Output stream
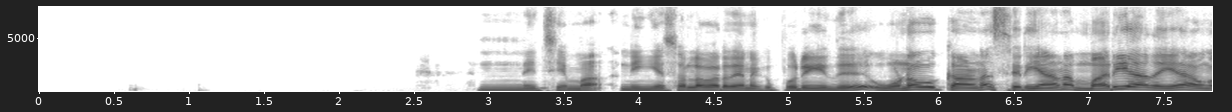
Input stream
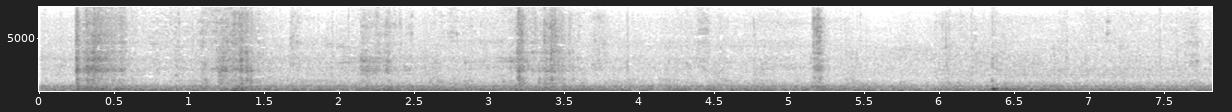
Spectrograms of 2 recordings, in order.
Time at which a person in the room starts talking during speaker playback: none

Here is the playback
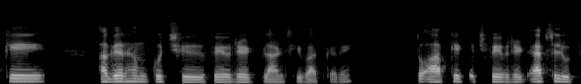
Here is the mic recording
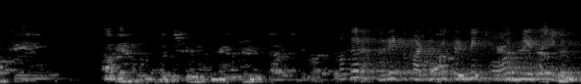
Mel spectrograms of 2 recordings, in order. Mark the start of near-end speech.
3 s

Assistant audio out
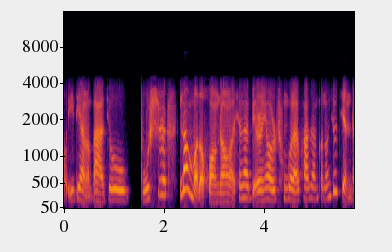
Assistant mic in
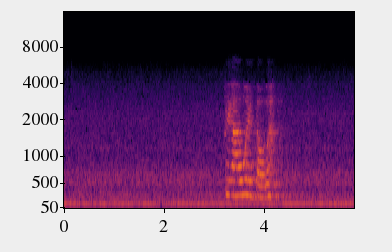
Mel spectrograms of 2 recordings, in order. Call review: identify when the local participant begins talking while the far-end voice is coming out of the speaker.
3 s

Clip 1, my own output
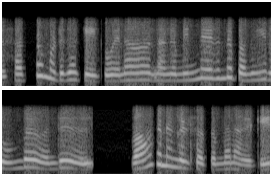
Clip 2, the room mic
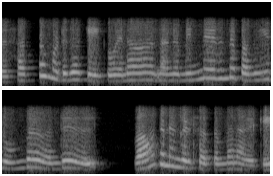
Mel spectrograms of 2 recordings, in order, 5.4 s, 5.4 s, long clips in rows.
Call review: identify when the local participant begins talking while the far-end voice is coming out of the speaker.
none

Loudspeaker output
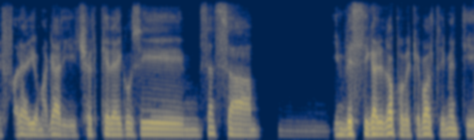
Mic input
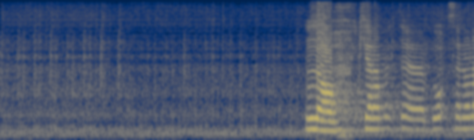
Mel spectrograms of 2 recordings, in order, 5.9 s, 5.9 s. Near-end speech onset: 4 s

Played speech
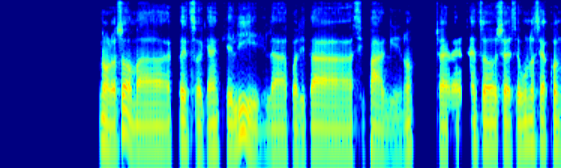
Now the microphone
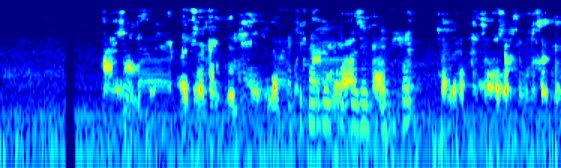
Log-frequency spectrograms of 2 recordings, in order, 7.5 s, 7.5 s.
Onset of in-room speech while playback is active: 4 s

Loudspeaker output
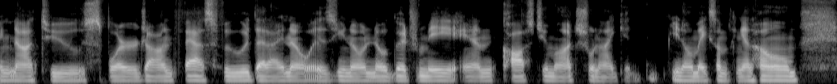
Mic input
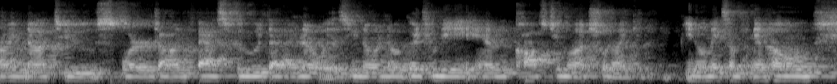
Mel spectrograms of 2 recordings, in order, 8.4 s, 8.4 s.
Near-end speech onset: none

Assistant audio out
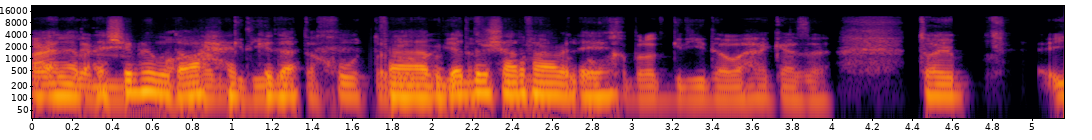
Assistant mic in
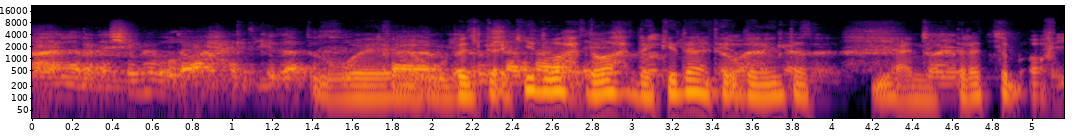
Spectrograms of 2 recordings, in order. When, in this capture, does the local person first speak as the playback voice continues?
1 s

